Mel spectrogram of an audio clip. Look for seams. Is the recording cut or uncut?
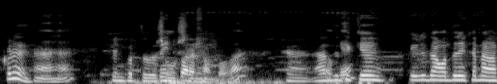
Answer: uncut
